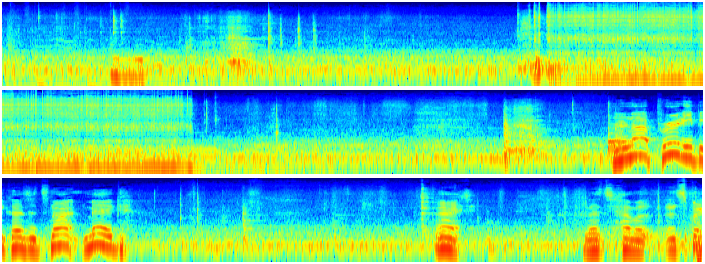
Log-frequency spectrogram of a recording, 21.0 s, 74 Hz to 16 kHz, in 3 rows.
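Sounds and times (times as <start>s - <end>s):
welder crackling hiss: 5.2s - 9.1s.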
